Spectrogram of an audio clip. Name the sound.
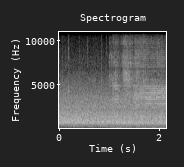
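stadium crowd cheering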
